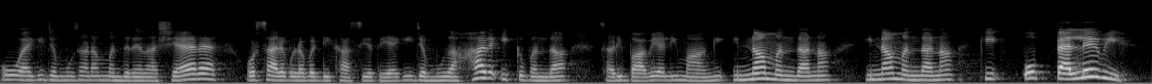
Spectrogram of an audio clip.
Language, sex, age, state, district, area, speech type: Dogri, female, 45-60, Jammu and Kashmir, Jammu, urban, spontaneous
